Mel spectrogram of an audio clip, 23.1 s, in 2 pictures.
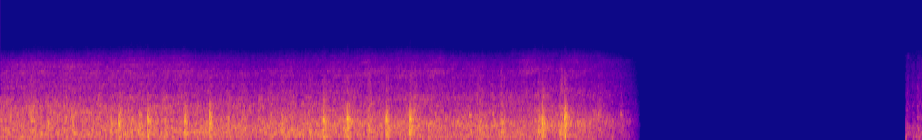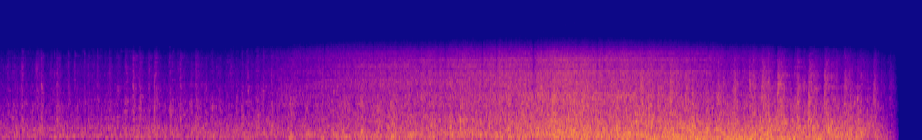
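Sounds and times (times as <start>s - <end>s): train rushing noise: 0.0s - 8.0s, 11.4s - 22.8s
wheels clicking over rail joints: 11.4s - 18.5s, 19.3s - 22.8s.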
